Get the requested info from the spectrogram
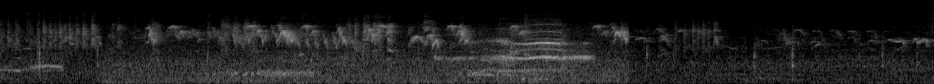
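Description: Small birds chirping and singing in quick runs of high notes, with a louder, wavering call about five seconds in.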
